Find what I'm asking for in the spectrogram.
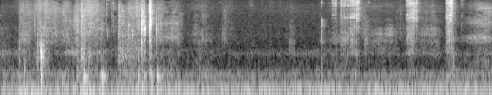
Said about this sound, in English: I trim off the corners just to make sure there's, you know, not a super amount of bulk there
